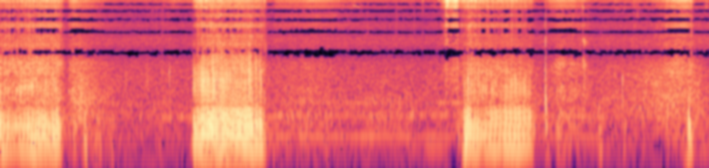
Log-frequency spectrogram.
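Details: Teddy, a Saint Bernard pup aged five months, asleep and snoring: harsh, buzzy inhalations recurring about every two and a half to three seconds, the middle one loudest, with faint breathing and small rustles between.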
